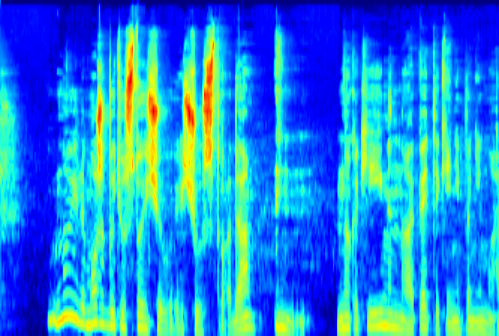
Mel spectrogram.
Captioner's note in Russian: откашливается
